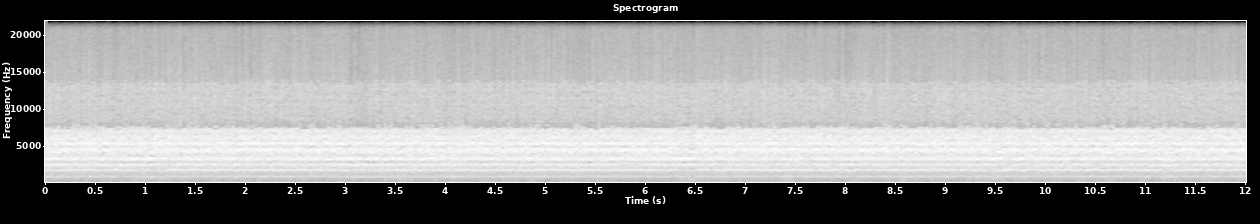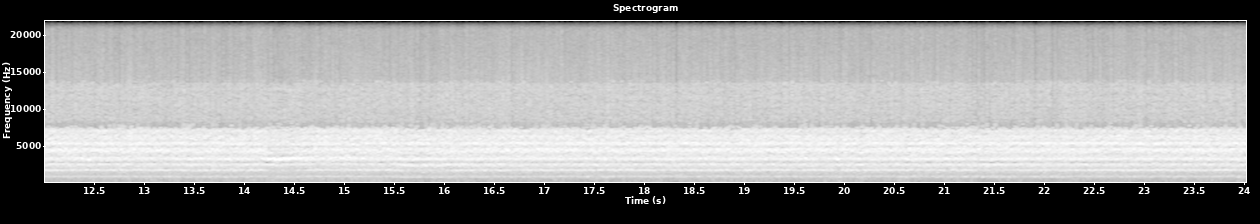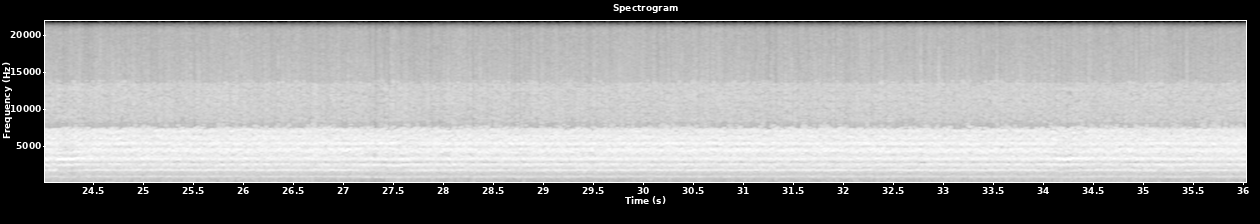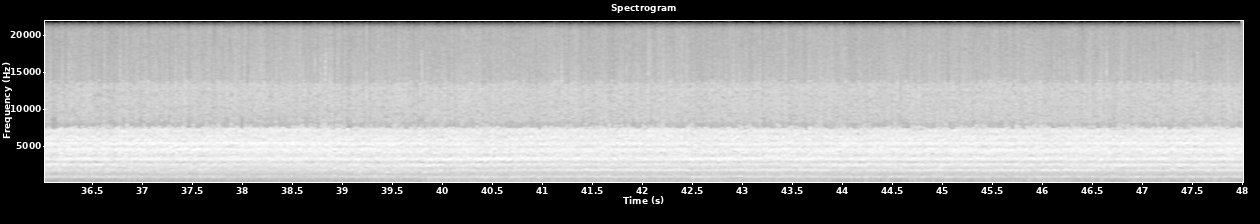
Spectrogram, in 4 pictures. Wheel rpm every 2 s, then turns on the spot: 230, 230, 230, 230, 230, 230, 230, 230, 230, 230, 230, 230, 230, 230, 230, 230, 230, 230, 210, 210, 230, 230, 230, 230.
none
